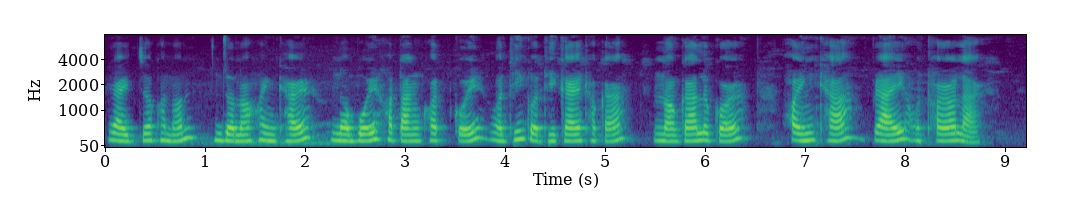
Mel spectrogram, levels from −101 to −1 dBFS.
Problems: constant background noise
